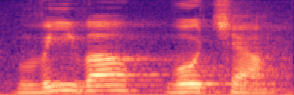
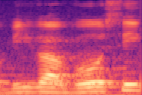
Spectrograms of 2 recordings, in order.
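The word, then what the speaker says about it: viva voce: वीवा वोचा, इसे आप वीवा वोचा कह सकते हो या फिर वीवा वो शी भी कह सकते हो। वीवा वो सी कहो या फिर वीवा वोचा कहो, दोनों प्रोनाउंसिएशंस सही हैं।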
